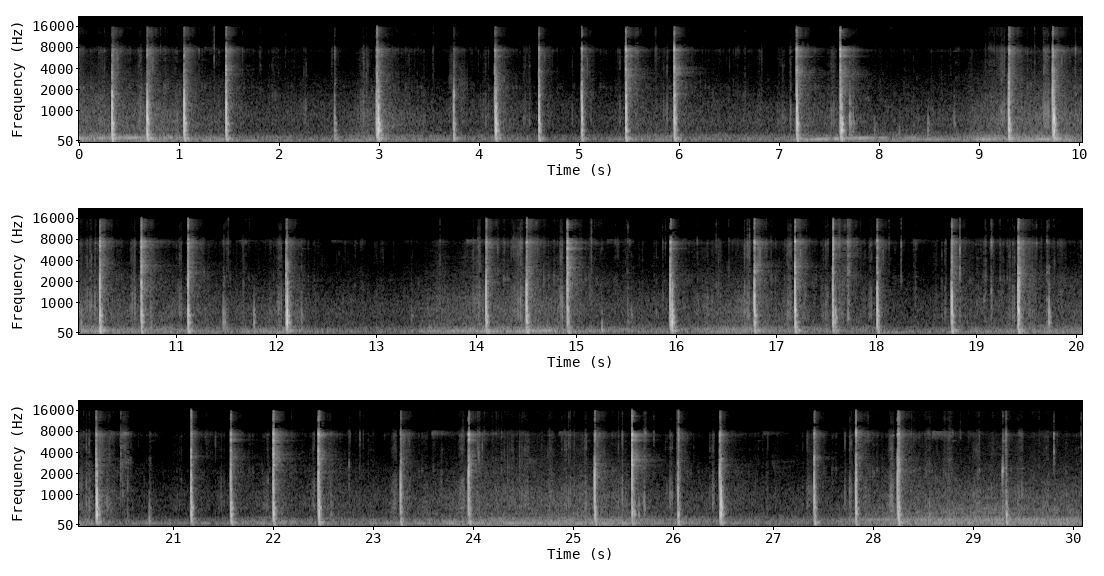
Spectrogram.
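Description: Small hatchet chopping into a hard, resin-soaked pine fatwood knot: sharp wooden chops in irregular runs of several blows, about two a second, with brief pauses between runs.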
